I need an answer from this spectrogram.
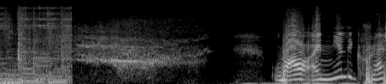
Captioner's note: tires screeching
